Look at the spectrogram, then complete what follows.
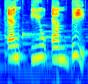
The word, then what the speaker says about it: numb: 原型是 numb, N-U-M-B, 但是大家要注意这个字母 B 是不发音的 numb.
